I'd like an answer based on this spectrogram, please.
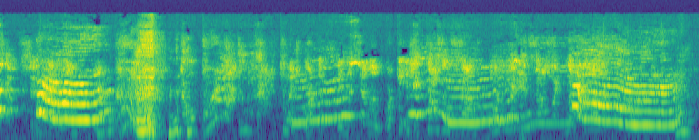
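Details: Female pet dog reacting to whale-speak from Finding Nemo played on a phone: several drawn-out, wavering, whine-like howls rising and falling, each lasting one to two seconds, with a person talking and laughing in between.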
